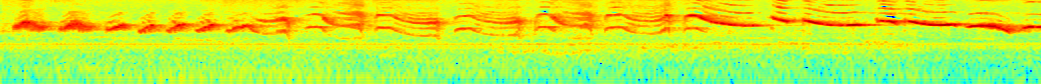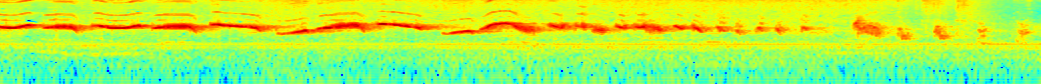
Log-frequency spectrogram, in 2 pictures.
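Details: Caged hwamei, sold as a lively dancing bird, starts with quick stuttering whistled notes that swell into a loud, sustained, wavering warble, fading to scattered chirps at the close; low hum underneath.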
